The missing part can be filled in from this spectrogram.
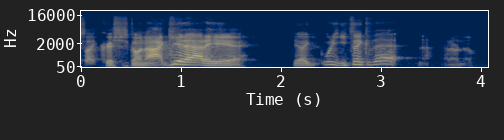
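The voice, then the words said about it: Poor Boston accent impression. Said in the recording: “It's a really terrible Boston impression ... that was not your best impression.”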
